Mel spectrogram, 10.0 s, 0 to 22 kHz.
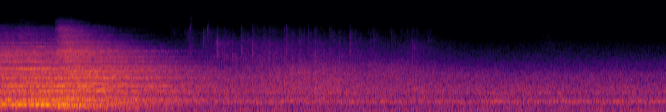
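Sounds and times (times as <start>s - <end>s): ice rink background noise: 0.0s - 10.0s
scattered applause: 2.8s - 6.8s.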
